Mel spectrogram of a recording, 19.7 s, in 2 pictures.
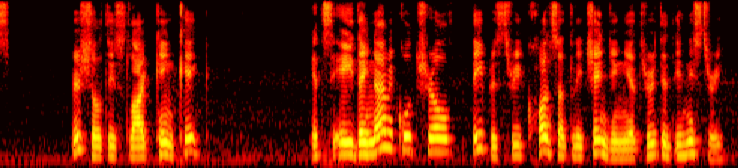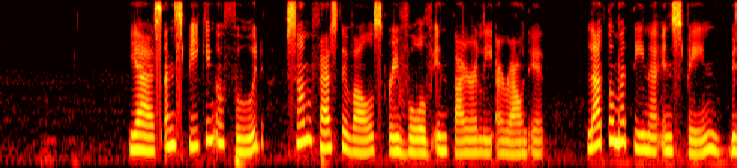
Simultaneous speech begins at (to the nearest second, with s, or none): none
